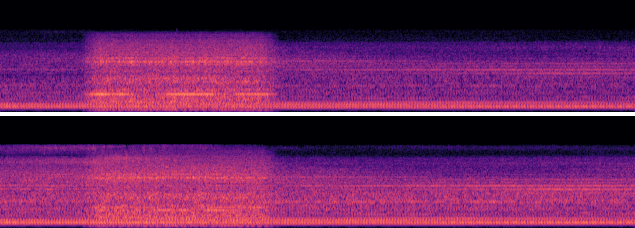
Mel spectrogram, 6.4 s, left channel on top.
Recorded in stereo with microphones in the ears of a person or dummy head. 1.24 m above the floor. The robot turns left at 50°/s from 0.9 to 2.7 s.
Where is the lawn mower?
50° right; by 6.4 s 140° right.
